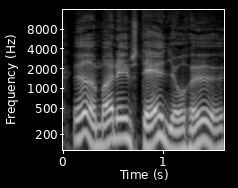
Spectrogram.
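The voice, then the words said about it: Mocking funny voice. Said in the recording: “in a funny voice”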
